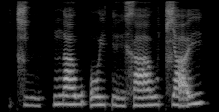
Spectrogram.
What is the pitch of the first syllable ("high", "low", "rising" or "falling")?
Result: low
